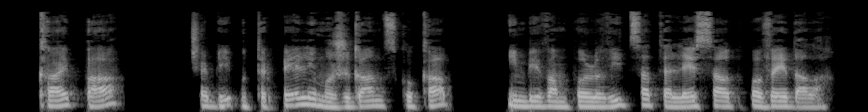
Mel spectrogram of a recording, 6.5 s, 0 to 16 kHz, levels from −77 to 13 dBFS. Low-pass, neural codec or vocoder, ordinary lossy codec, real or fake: 14.4 kHz; vocoder, 48 kHz, 128 mel bands, Vocos; MP3, 48 kbps; fake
